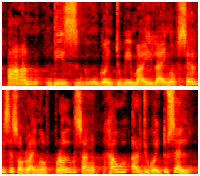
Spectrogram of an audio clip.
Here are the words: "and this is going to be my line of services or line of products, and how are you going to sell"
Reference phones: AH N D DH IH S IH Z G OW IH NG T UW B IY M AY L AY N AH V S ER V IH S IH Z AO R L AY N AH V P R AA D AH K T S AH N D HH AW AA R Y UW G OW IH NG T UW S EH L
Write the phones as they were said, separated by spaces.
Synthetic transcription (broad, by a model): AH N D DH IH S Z G OW IH NG T UW B IY M AY L AY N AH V S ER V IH S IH S AO R L AY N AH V P R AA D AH K T S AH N HH AW AA R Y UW G OW IH NG T UW S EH L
